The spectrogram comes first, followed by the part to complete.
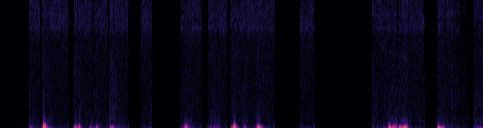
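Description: Near silence, broken by a few faint low thuds and brief patches of microphone hiss that cut in and out.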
